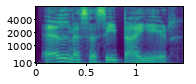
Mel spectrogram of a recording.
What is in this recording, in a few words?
"el necesita ir", Spanish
